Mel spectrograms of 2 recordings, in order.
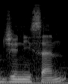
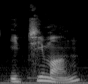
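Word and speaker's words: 一万: twelve thousand in japanese it's not ginny sen it's ichimong so i remember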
